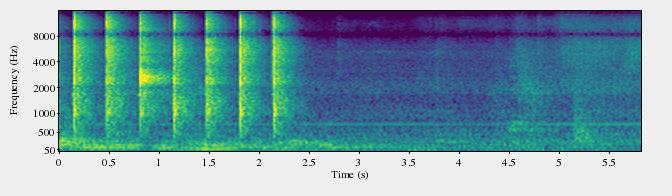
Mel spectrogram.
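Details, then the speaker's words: Biotronix focused shockwave therapy applicator firing as frequency is raised from 120 toward 150 and 180: seven sharp, evenly spaced clicks, about three per second, with the change audible, then a quiet room hum. "Frequency में आपको change आता दिख रहा है। Sound के साथ भी पता चल रहा है।"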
